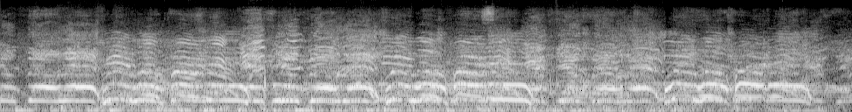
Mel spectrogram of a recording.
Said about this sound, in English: At one point, the entire crowd, seemingly the entire crowd, was chanting, If you build it, we will burn it, which seems yeah, almost like a thousand people.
